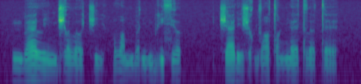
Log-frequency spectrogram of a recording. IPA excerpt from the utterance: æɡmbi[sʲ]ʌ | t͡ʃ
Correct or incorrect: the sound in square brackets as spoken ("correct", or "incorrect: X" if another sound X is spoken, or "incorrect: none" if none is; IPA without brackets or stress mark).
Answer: correct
